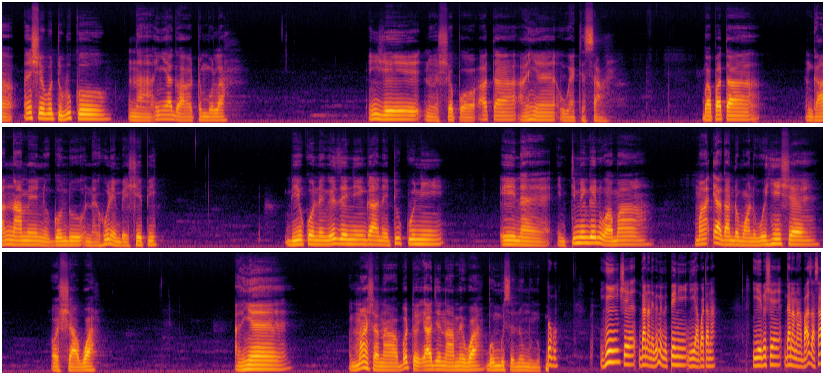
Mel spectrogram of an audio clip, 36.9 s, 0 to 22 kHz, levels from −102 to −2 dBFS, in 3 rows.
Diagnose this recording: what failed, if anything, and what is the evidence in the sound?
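From 32.82 s to the end, the speech suddenly runs at twice its speed and jumps a full octave higher, 12 semitones. This is audio read two samples at a time (double speed), a sample-format conversion fault. The reader treated each pair of samples as one frame, as if the stream were stereo or twice as wide. It took in two samples per output step, so time compressed by half.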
